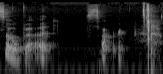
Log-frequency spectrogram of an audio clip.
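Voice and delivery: whispered embarrassed apology. Real, not acted. Whispering sorry to the co-hosts after laughing. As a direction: drop to a whisper, sheepish.

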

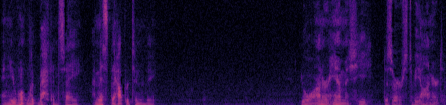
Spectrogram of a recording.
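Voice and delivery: soft, low whispered reverence, mostly unvoiced; hushed devotional. Preacher whispering to the congregation about eternity. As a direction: breathe it out like a quiet prayer. Hushed closing of a prayer-like passage.

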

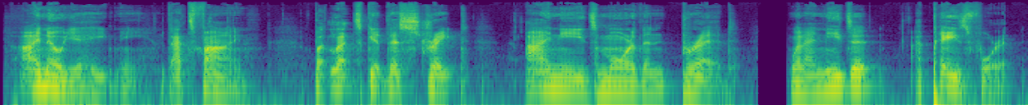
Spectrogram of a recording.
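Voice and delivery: loud, bullying lecture, pitch climbing; stern rough-spoken stepfather. A narrator's reading. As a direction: lay down the law to the boy.

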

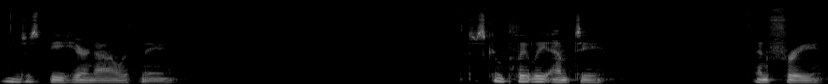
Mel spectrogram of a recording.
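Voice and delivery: calm, unhurried guidance with long pauses between phrases; guided meditation. Real, not acted. Meditation leader guiding everybody to turn attention inward, calm and spacious. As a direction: lead the group gently inward, leaving space after each phrase.

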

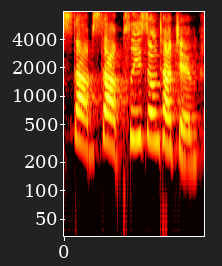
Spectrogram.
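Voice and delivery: high, mildly frantic plea; acted urgent plea. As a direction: act out rushing in to stop someone. Reads Topanga rushing in to intervene.

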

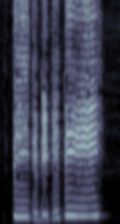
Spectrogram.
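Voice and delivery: high horn toots; hard-blown toy horn. A narrator's reading. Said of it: "开始使劲儿地吹".

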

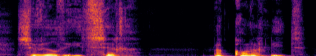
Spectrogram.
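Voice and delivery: ordinary delivery

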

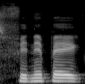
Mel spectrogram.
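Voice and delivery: Finipeg in three syllables, "FIN-eh-peg"; three-syllable pronunciation. Shown as a demonstration. Guest trying out the company name, Finipeg as "fin-eh-peg". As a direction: add a middle vowel in Finipeg. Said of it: "I don't know the pronunciation".

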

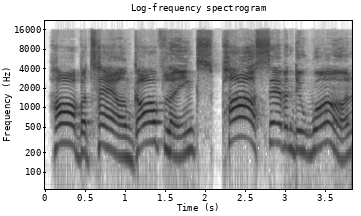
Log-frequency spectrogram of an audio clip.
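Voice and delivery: Harbortown Golf Links said high and slow in a Southern drawl; mock South Carolina drawl on par seventy-one; South Carolina accent. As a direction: redo the course name in a hammed-up South Carolina accent. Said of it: "Do you have a South Carolina accent for me?".

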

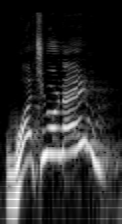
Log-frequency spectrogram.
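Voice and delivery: high, slow insistent ask. Retold or imitated. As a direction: push the question up and out slowly. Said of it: "repeated the question".

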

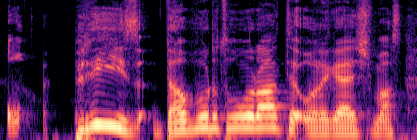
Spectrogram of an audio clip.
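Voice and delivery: loud, high mock Japanese accent; hammed-up Japanese-accented pleading order; caricature Japanese accent. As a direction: push the katakana accent hard and loud. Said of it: "saying it in a racist accent".

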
